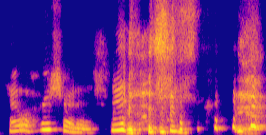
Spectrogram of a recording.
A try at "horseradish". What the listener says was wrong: You're saying it right. It's more of a, I don't know, but you got something going on with that H.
